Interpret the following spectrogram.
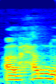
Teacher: alhamdu Tadi saya sudah bilang e sudah katakan bahwa makhrajnya sama makhrajnya adalah di wastul halqi atau di e pertengahan tenggorokan alamin Ain juga di samping Ha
